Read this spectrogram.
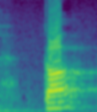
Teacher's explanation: यहां पे जीभ कंठ में ऊपर टच हो रही है। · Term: स्पर्श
